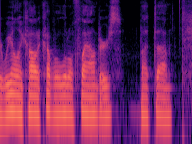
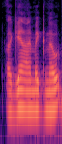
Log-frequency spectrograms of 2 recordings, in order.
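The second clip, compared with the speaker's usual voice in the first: normal talking voice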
